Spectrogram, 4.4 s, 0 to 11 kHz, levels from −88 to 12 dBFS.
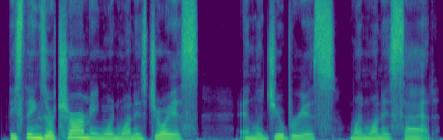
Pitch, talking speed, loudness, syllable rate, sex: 195 Hz, 190 wpm, -17 LUFS, 5.7 syllables/s, female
